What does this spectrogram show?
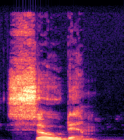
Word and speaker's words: SODIMM: It's SODIMM. S-O, pronounced just like you're saying the word so, or S-E-W.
